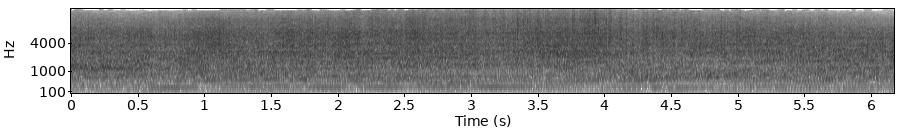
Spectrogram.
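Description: Two Chevrolet Chevelle muscle cars launching off the drag-strip starting line and accelerating hard side by side. The engine note climbs, drops at a gear shift about two seconds in, and drops again at a second shift about four seconds in.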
